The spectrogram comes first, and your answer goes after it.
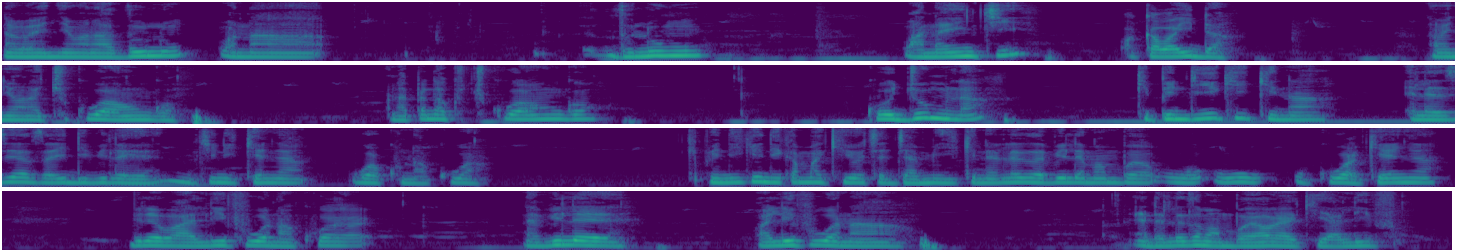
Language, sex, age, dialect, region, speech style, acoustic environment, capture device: Swahili, male, 18-24, Kenya - Nairobi Sheng-influenced, Kenya, relaxed, nature; people talking; appliances, mobile / Linux / Chrome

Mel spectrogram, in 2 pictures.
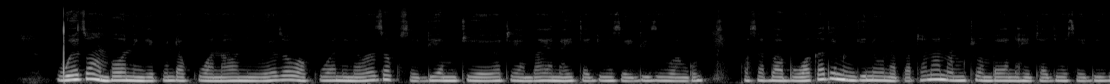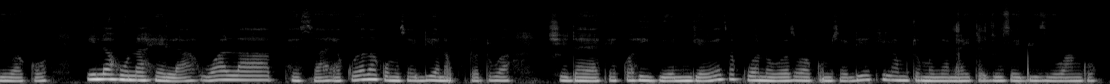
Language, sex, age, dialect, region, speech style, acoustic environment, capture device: Swahili, female, 18-24, Kenya - Nairobi Sheng-influenced, Kenya, happy; relaxed; focused, music; people talking; nature; construction, mobile / Linux / Chrome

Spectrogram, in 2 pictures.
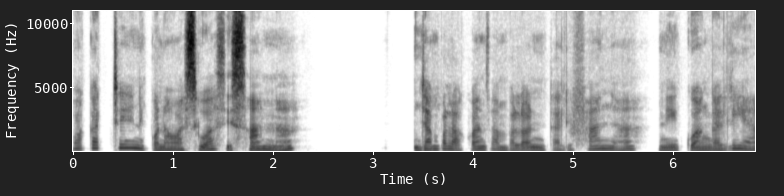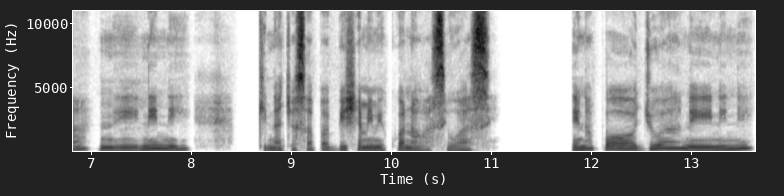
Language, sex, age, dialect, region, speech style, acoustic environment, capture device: Swahili, male, 35-44, Kenya - Nairobi Sheng-influenced, Kenya, relaxed, silence; appliances; people talking, desktop / Windows / Edge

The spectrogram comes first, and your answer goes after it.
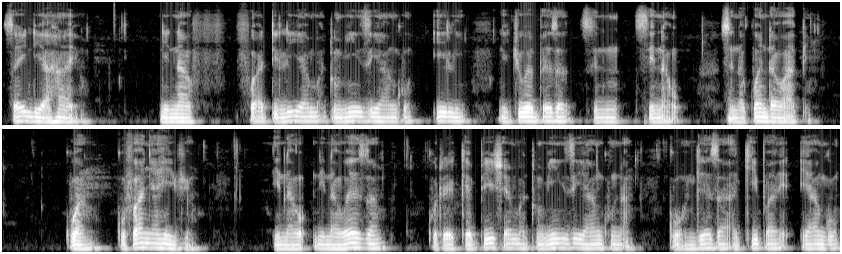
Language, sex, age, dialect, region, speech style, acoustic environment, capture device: Swahili, male, 25-34, Kenya - Nairobi Sheng-influenced, Kenya, relaxed, silence; nature, mobile / Linux / Chrome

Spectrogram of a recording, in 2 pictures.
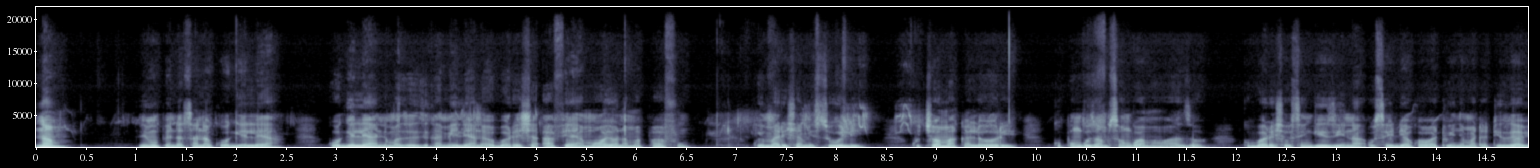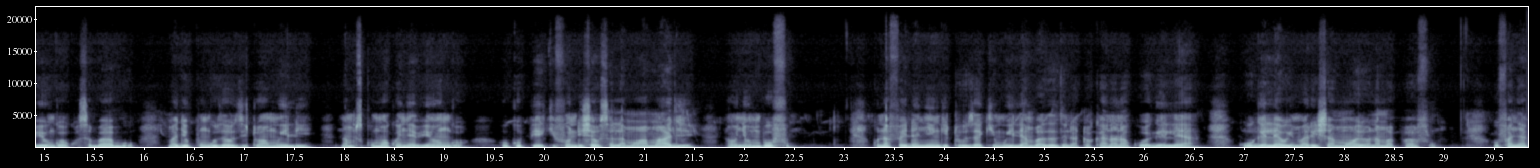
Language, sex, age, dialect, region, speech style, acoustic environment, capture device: Swahili, male, 25-34, Kenya - Mombasa, Kenya, relaxed; focused, people talking; nature, mobile / Linux / Chrome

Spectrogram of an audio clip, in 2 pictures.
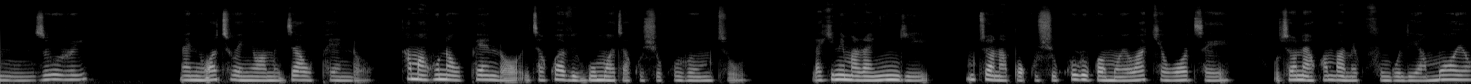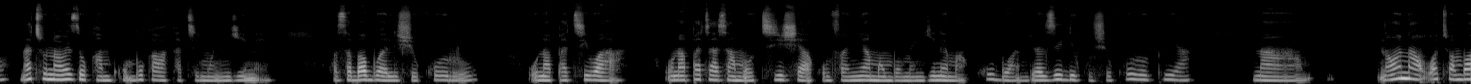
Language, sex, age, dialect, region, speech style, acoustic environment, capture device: Swahili, female, 35-44, Kenya - Nairobi Sheng-influenced, Kenya, relaxed, silence, mobile / Linux / Chrome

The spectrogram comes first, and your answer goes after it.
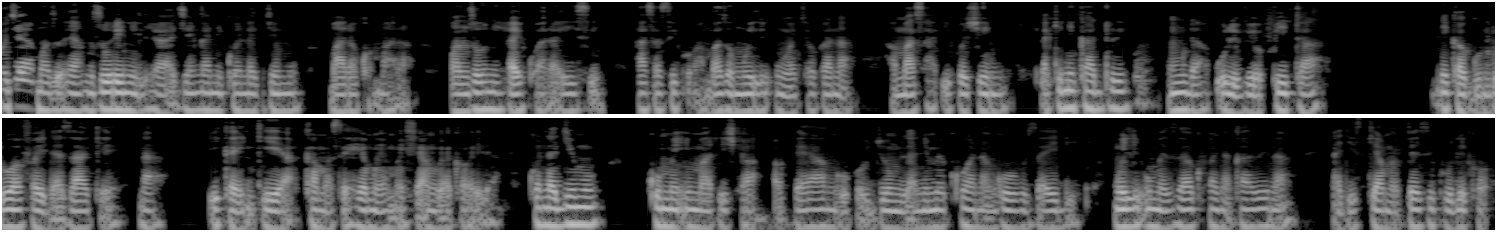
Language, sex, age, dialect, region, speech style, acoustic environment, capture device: Swahili, male, 18-24, Kenya - Nairobi Sheng-influenced, Kenya, focused, silence, mobile / Linux / Chrome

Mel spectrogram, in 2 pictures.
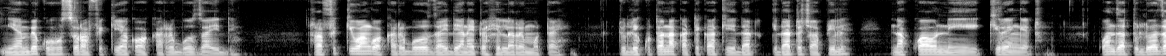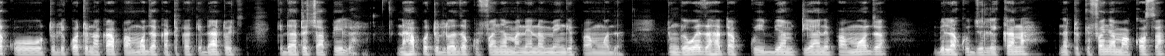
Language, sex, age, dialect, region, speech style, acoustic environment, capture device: Swahili, male, 25-34, Kenya - Mombasa, Kenya, relaxed, people talking; silence, mobile / Linux / Chrome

